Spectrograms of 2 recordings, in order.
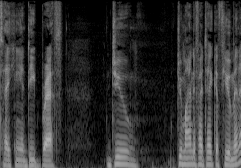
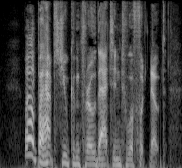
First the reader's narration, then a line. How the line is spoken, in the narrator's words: chuckled Professor Dint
